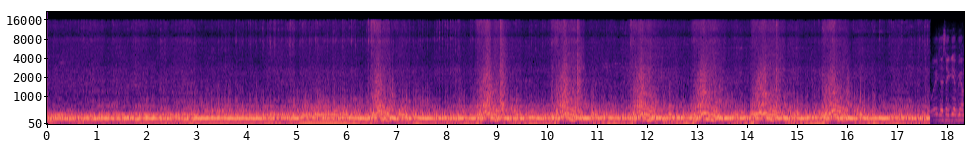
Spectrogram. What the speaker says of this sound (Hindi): जैसे कि अभी हमने इसका एग्जॉस्ट नोट सुनाया आपको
